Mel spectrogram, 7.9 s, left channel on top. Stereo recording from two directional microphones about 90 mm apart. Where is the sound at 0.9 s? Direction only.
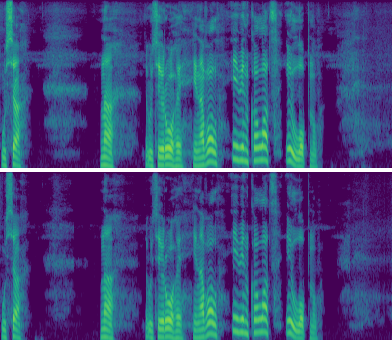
15° right (ahead or behind).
